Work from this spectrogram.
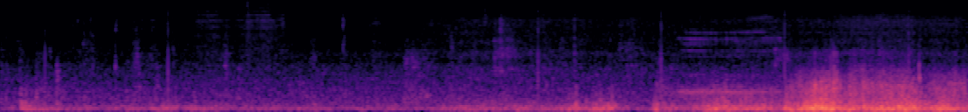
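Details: Cattle in a traditional English farm yard on a winter's afternoon, calves separated from their mothers; low rumbling noise and shuffling, then a deep, drawn-out lowing swells in the final two seconds, recorded with a matched pair of microphones.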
